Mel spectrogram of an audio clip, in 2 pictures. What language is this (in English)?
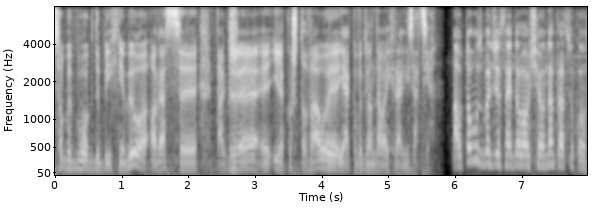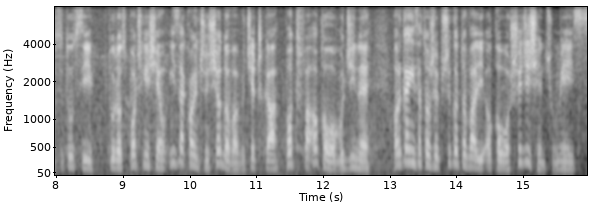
Polish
